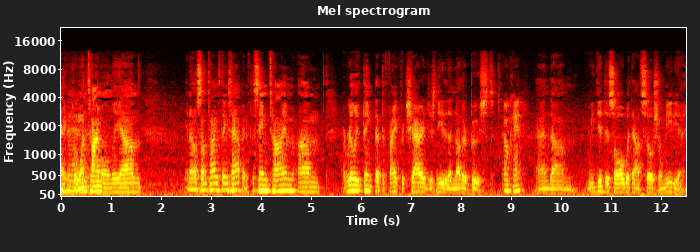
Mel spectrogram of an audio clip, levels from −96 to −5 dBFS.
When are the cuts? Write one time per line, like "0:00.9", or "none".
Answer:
0:03.8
